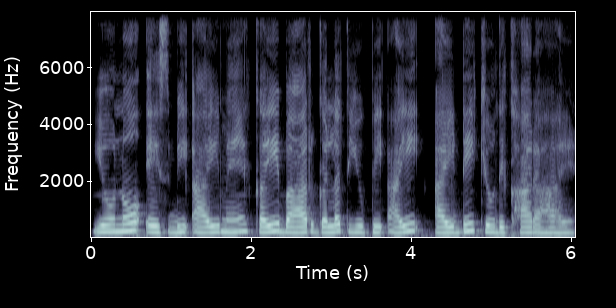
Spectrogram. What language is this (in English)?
Hindi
